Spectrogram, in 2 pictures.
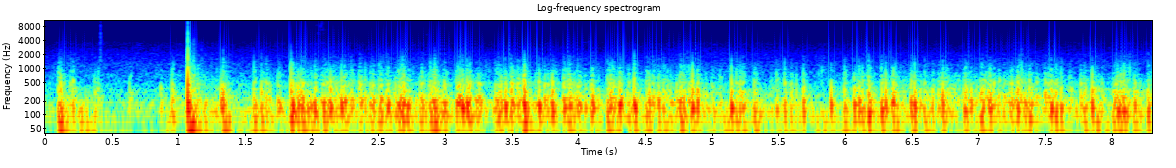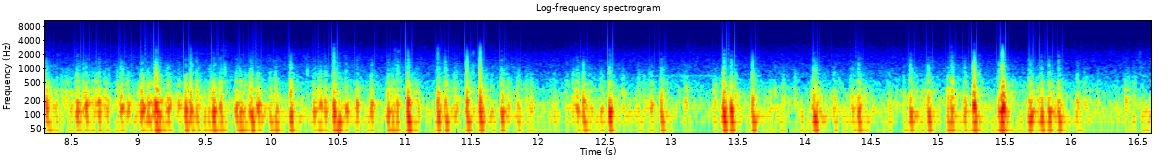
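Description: Distant aerial fireworks shells bursting in a rapid, dense barrage. The booms run together into a continuous low rumble, with sharper reports standing out, the loudest about a second in.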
